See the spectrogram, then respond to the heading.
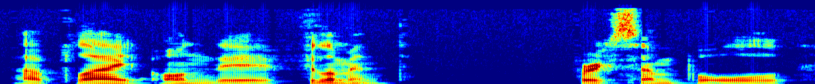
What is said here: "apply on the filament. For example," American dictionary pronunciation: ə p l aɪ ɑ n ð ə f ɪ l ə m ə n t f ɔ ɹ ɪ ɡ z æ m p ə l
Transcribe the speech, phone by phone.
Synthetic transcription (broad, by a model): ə p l aɪ ɑ n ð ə f ɪ l ə m ə n t f ɔ ɹ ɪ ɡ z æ m p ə l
